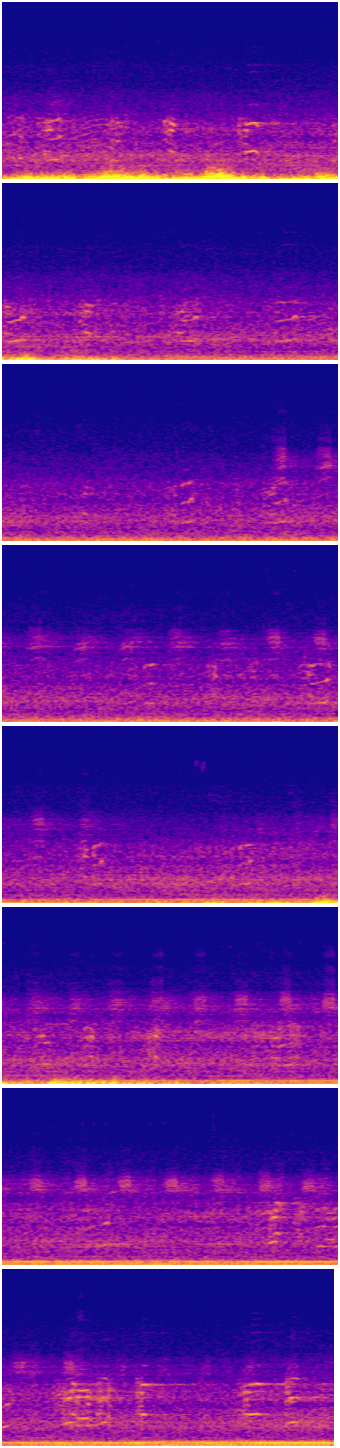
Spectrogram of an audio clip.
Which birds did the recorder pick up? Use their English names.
Canada Goose, Red-bellied Woodpecker, Mallard, Black-capped Chickadee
